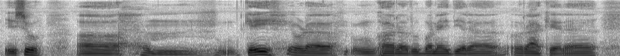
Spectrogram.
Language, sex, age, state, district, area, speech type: Nepali, male, 60+, West Bengal, Kalimpong, rural, spontaneous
